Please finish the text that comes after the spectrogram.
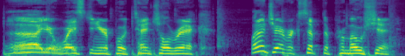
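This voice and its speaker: Give me a man acting an exasperated chief of police, croaky, higher-pitched, faint music behind. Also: a little fast, sharp tone, full character voice. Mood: pleading, exasperated. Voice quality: gravelly. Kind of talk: comic audio drama.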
